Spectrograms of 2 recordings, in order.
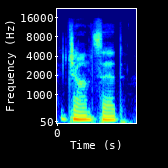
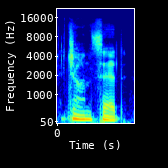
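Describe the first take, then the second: No difference in how they are said.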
